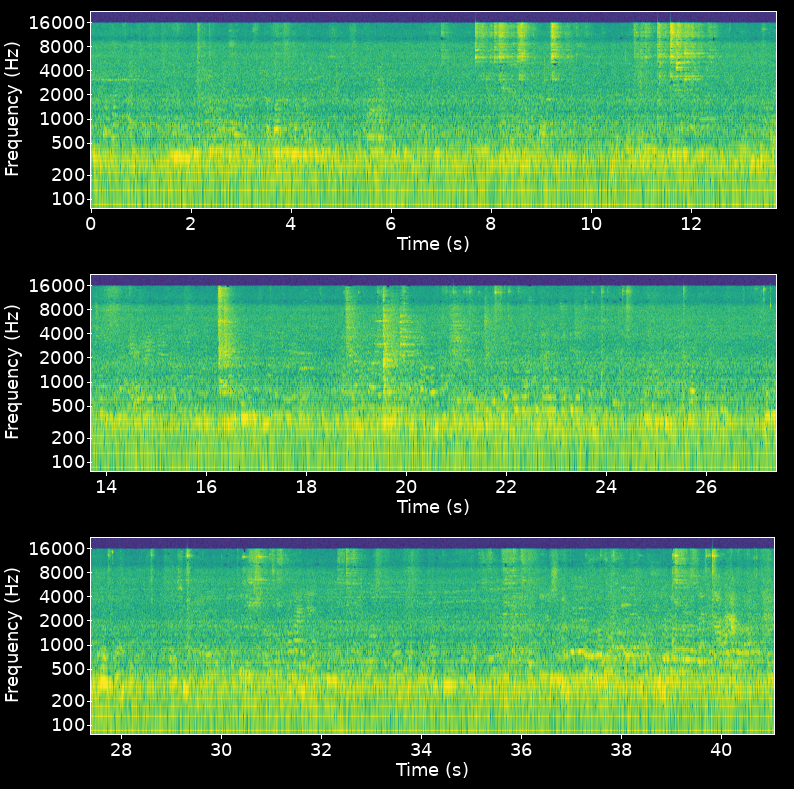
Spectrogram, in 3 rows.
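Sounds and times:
faint indistinct voices: 0:00.0 - 0:41.0
street noise: 0:00.0 - 0:41.0.

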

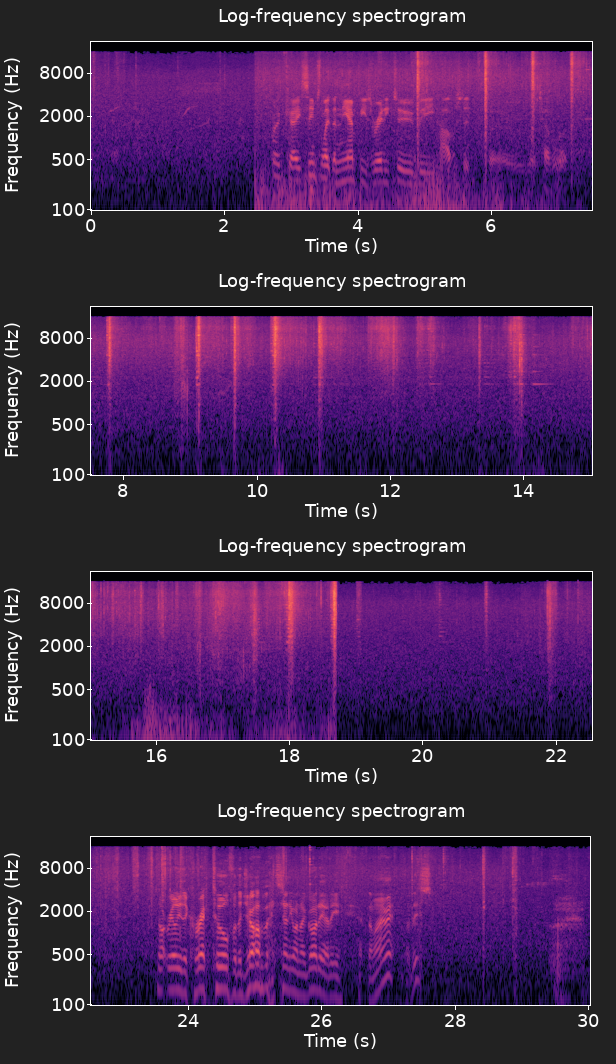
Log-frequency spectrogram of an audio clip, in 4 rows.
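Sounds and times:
leaves and stems rustling: 0:00.0 - 0:29.4
digging knocks and scrapes: 0:08.7 - 0:15.5.

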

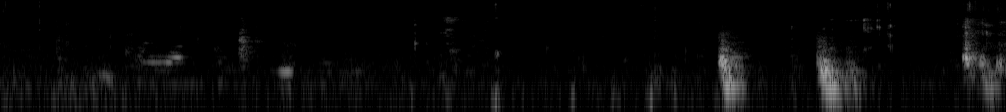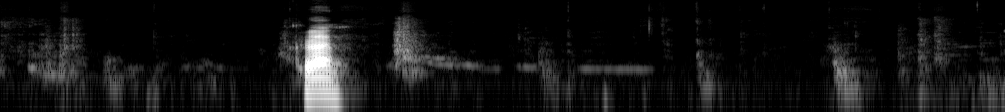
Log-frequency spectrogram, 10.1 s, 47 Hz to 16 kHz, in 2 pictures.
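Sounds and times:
man saying a word: 0:06.5 - 0:06.8.

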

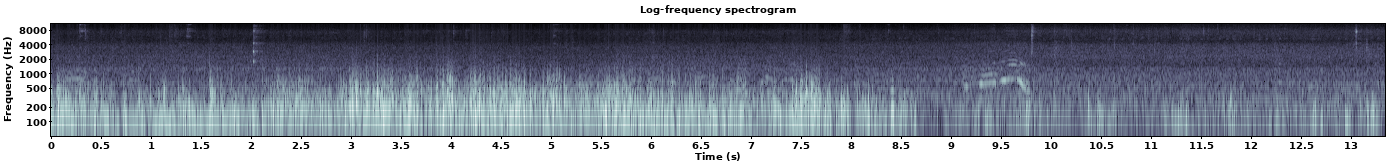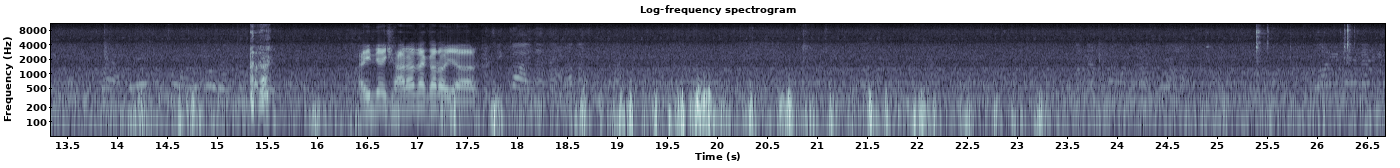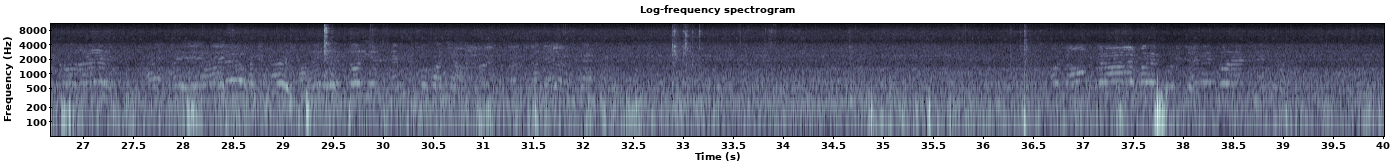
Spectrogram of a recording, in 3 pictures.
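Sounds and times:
crane engine running: 0:00.0 - 0:40.0.

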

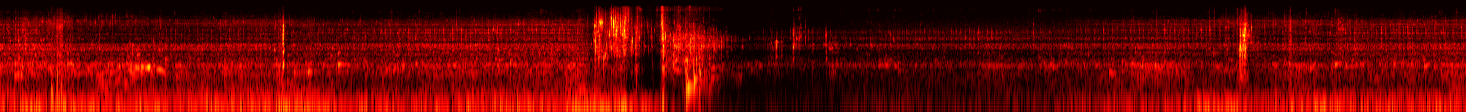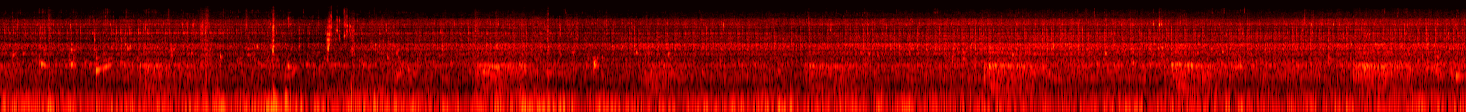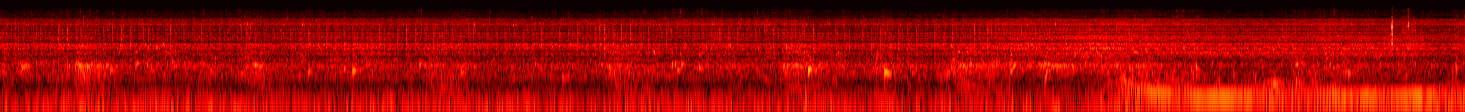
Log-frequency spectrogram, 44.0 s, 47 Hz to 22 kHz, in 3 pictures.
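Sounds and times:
low drone: 0:00.0 - 0:43.9
muffled underwater water wash: 0:00.0 - 0:43.9
short water swishes: 0:05.6 - 0:09.0
faint steady tones: 0:07.4 - 0:43.9.

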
